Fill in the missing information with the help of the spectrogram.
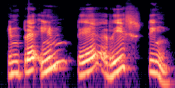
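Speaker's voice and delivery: slow "इंटेरिस्टिंग", restarted, then four drawn-out beats; syllable by syllable. Shown as a demonstration. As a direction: say "इंटेरिस्टिंग" slowly, each syllable on its own. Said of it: "चार बार हमारा बोल रहे हैं". ("इंटेरिस्टिंग" का हर हिस्सा अलग, धीरे-धीरे बोलें)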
